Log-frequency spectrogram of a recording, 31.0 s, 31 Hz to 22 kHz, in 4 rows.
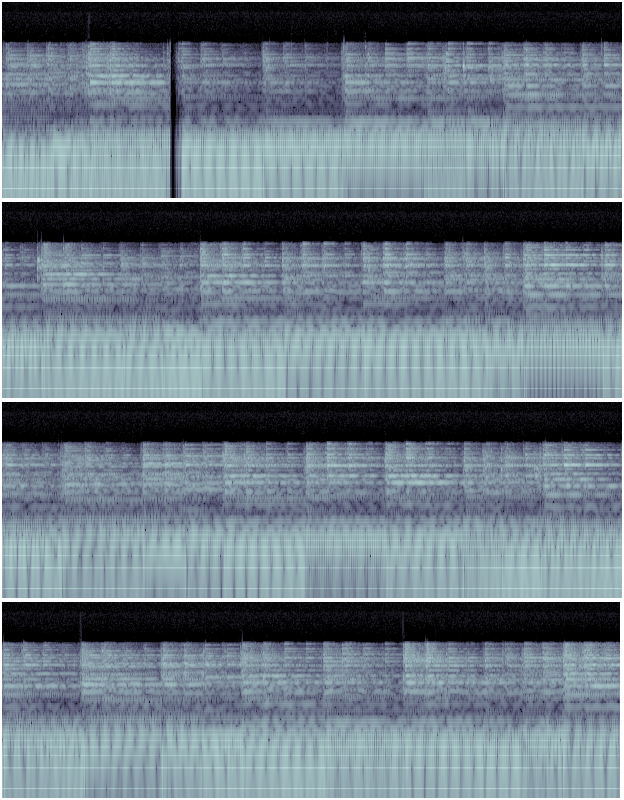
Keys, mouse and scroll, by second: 0.0 click, 0.6 click, 0.6 click, 1.3 click, 1.5 click, 2.3 click, 2.4 click, 2.8 click, 3.0 click, 3.9 click, 4.0 click, 5.0 click, 5.1 click, 5.2 click, 5.6 click, 5.8 click, 6.5 click, 8.6 ,, 9.1 click, 9.2 click, 12.1 click, 12.1 click, 12.8 click, 14.6 click, 16.3 click, 19.5 click, 20.3 click, 23.6 click, 25.3 click, 28.6 click, 30.0 click, 30.7 click.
